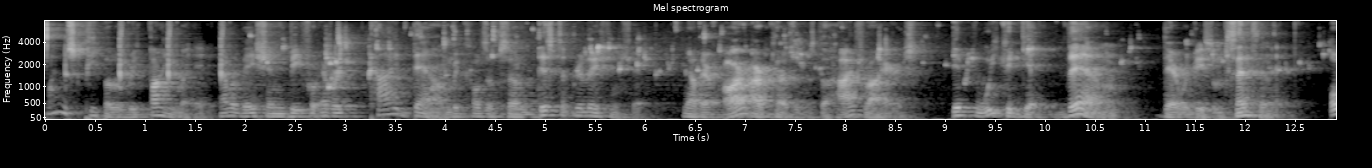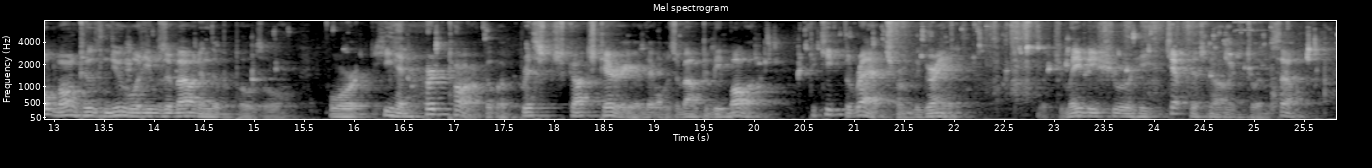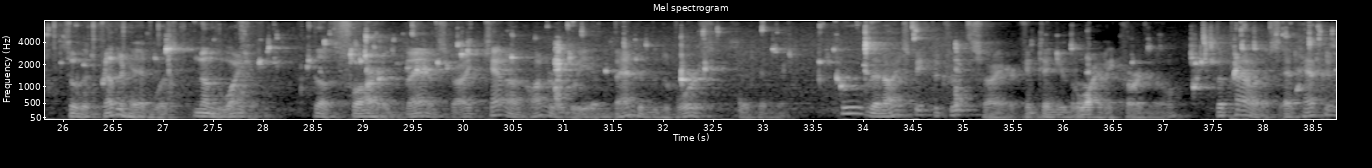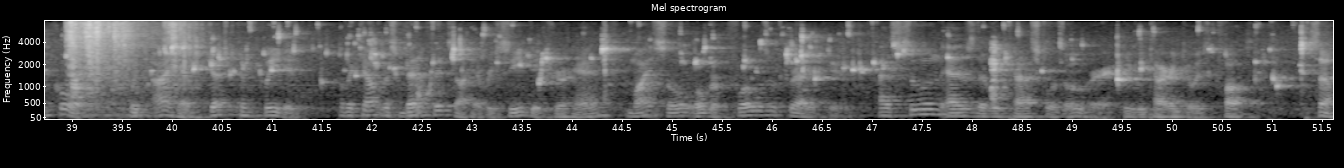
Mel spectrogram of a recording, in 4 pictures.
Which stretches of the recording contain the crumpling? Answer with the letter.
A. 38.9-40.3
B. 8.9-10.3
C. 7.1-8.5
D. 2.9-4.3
A.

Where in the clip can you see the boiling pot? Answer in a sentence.
You can't hear the boiling pot here.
